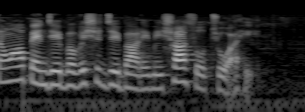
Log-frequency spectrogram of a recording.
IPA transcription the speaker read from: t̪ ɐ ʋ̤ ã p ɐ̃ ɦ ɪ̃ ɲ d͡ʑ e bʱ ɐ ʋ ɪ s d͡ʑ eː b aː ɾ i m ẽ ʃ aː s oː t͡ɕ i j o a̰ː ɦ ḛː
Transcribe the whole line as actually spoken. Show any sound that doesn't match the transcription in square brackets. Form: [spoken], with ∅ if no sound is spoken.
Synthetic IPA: t̪ ɐ ʋ̤ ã p ɐ̃ ɦ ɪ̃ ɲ d͡ʑ e bʱ ɐ ʋ ɪ [ʃ] d͡ʑ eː b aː ɾ [e] m ẽ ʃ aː s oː t͡ɕ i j o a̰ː ɦ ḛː

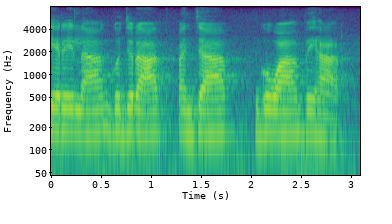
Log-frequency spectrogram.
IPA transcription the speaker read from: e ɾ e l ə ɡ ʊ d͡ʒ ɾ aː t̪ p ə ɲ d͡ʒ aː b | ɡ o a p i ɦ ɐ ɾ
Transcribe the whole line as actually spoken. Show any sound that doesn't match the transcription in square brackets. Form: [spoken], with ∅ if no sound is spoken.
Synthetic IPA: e ɾ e l [a] ɡ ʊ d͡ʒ ɾ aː t̪ p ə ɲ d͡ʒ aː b | ɡ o a [b] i ɦ [a] ɾ

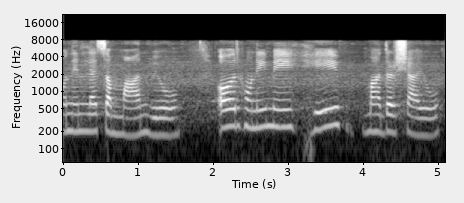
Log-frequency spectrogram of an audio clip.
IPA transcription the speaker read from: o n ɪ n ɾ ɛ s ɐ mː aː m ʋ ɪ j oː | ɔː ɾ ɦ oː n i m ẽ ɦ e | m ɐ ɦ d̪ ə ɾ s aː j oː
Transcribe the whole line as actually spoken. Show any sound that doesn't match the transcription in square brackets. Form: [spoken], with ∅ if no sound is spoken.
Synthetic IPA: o n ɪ n [l] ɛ s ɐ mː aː [n] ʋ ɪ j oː | ɔː ɾ ɦ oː n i m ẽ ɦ e | m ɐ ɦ d̪ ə ɾ [ʃ] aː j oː

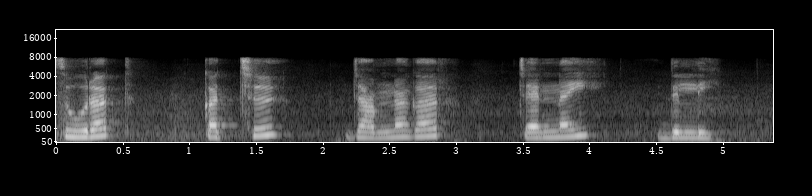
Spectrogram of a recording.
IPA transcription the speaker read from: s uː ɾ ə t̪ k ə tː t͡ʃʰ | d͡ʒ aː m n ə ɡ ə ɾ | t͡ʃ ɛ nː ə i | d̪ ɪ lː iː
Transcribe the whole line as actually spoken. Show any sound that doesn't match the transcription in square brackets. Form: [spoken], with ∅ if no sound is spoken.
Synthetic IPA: s uː ɾ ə t̪ k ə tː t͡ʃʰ | d͡ʒ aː m n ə ɡ ə ɾ | t͡ʃ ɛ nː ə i | d̪ ɪ lː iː

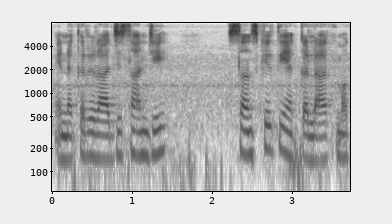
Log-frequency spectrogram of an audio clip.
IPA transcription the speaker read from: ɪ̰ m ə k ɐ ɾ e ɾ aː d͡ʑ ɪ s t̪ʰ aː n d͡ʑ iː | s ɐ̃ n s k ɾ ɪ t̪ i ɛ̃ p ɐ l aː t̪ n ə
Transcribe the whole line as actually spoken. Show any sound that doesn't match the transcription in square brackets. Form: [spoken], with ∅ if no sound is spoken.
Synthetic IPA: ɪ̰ [n] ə k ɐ ɾ e ɾ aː d͡ʑ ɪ s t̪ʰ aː n d͡ʑ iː | s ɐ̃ n s k ɾ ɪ t̪ i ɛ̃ [k] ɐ l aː t̪ [m] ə

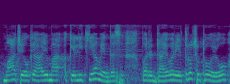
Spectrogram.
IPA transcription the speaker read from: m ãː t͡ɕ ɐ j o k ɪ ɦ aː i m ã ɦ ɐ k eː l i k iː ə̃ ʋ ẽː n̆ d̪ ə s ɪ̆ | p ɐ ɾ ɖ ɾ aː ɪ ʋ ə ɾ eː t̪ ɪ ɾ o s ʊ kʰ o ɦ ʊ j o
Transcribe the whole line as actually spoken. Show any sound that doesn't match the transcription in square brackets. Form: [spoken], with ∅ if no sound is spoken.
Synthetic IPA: m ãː t͡ɕ ɐ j o k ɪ ɦ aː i m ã [∅] ɐ k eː l i k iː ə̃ ʋ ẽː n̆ d̪ ə s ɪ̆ | p ɐ ɾ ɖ ɾ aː ɪ ʋ ə ɾ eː t̪ ɪ ɾ o s ʊ [ʈʰ] o ɦ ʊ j o

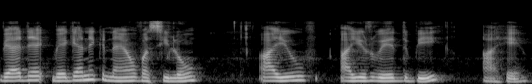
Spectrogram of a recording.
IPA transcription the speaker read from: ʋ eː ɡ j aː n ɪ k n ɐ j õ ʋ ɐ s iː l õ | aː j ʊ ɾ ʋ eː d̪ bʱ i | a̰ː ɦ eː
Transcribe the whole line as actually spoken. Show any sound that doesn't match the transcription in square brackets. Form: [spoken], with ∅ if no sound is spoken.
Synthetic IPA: ʋ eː ɡ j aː n ɪ k n ɐ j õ ʋ ɐ s iː l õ | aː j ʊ ɾ ʋ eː d̪ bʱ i | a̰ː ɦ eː

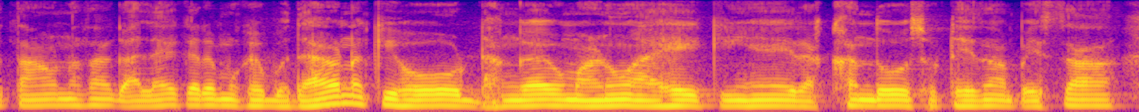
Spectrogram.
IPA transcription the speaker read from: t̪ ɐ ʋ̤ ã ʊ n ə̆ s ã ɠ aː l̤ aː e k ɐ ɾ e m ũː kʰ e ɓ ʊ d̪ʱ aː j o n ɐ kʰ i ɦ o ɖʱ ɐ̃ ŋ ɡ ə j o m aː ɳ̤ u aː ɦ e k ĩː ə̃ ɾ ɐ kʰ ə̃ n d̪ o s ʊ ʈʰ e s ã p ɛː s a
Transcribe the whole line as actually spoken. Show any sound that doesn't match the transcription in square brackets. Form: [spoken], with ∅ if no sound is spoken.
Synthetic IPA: t̪ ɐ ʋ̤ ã ʊ n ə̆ s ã ɠ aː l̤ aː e k ɐ ɾ e m ũː kʰ e ɓ ʊ d̪ʱ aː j o n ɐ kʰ i ɦ o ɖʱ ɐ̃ ŋ ɡ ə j o m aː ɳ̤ u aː ɦ e k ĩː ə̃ ɾ ɐ kʰ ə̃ n d̪ o s ʊ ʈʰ e s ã p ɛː s a

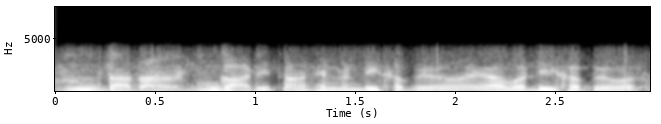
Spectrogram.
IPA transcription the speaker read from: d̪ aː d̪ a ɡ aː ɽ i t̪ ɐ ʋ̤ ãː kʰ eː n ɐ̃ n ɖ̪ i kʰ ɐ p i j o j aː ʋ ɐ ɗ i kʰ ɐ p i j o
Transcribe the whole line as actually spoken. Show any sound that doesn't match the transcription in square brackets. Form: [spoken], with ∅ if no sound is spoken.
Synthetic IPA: d̪ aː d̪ a ɡ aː ɽ i t̪ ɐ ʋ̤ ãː kʰ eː n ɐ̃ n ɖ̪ i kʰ ɐ p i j o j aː ʋ ɐ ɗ i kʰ ɐ p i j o

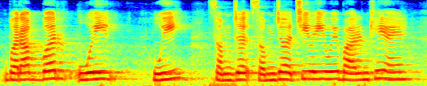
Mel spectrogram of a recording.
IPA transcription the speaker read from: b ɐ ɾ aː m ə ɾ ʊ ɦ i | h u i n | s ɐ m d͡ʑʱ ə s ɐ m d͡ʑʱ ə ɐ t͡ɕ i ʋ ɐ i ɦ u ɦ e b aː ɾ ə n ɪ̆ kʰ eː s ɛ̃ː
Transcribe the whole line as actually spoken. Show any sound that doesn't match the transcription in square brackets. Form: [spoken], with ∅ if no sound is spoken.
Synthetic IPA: b ɐ ɾ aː [b] ə ɾ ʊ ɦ i | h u i [∅] | s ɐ m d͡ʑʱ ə s ɐ m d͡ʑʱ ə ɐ t͡ɕ i ʋ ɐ i ɦ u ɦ e b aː ɾ ə n ɪ̆ kʰ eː [∅] ɛ̃ː

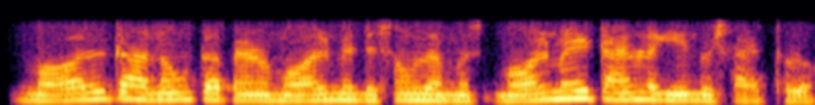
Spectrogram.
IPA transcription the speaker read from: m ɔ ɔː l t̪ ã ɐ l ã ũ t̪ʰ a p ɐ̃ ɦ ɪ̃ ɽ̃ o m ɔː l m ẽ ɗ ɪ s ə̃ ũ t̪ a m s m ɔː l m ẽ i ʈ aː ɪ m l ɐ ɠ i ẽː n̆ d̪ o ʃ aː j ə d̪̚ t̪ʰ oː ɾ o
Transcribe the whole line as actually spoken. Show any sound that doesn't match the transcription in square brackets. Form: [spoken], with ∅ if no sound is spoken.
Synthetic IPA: m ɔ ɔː l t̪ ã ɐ l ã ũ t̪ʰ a p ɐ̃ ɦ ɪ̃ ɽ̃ o m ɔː l m ẽ ɗ ɪ s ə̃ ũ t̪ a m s m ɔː l m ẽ i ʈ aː ɪ m l ɐ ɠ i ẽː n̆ d̪ o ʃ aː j ə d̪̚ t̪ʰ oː [ɽ] o

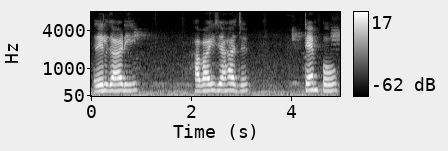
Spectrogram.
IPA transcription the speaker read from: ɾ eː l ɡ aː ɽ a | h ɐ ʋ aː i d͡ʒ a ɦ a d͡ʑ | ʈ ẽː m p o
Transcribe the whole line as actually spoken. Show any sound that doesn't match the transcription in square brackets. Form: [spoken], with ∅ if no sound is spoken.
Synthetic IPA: ɾ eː l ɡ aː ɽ [i] | h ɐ ʋ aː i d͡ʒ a ɦ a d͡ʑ | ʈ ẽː m p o

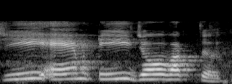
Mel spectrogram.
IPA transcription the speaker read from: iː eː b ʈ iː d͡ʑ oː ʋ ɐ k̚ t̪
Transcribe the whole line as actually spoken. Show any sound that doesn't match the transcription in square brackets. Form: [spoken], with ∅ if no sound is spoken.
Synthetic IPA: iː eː [m] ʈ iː d͡ʑ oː ʋ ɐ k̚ t̪

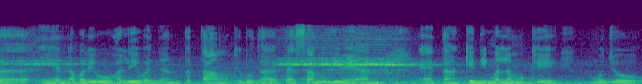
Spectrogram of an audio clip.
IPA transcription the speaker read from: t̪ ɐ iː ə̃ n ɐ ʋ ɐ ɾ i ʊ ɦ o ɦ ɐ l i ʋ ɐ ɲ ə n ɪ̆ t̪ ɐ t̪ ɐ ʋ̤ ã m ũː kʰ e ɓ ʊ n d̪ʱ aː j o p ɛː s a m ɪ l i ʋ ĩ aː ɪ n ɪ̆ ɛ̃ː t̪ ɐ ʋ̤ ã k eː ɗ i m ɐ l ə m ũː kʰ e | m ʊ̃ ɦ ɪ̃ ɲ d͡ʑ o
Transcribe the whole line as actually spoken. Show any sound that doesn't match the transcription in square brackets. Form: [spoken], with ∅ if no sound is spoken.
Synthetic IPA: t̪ ɐ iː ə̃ n ɐ ʋ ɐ ɾ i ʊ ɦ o ɦ ɐ l i ʋ ɐ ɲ ə n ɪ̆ t̪ ɐ t̪ ɐ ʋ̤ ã m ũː kʰ e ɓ ʊ [∅] d̪ʱ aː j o p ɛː s a m ɪ l i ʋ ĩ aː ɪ n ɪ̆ ɛ̃ː t̪ ɐ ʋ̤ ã k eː ɗ i m ɐ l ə m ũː kʰ e | m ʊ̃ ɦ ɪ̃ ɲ d͡ʑ o

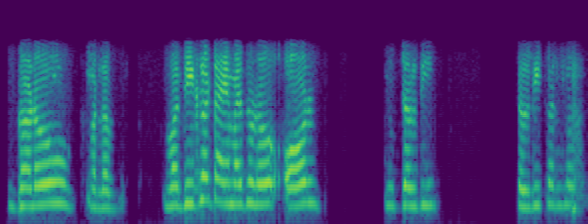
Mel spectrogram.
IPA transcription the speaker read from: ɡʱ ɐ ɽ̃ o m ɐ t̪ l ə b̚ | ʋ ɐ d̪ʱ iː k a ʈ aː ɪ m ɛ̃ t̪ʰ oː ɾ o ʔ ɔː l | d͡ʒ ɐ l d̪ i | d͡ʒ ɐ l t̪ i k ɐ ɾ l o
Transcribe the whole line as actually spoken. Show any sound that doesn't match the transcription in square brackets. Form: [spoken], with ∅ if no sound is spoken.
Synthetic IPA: ɡʱ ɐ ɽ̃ o m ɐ t̪ l ə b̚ | ʋ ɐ d̪ʱ iː k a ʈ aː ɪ m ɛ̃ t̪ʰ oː [ɽ] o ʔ ɔː [ɾ] | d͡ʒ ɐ l d̪ i | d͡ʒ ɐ l [d̪] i k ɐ ɾ l o

